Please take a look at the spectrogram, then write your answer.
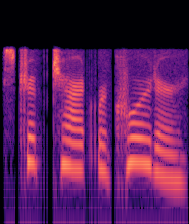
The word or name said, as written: strip-chart recorder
